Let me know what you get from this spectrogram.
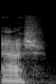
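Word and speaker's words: Æ: I mean, it's just X, the letter X, and then the AE is like pronounced Ash.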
